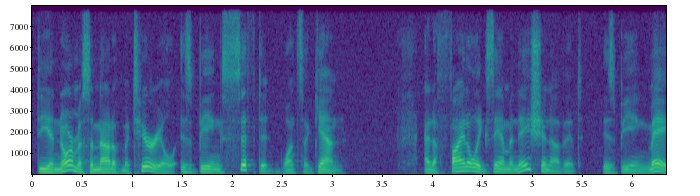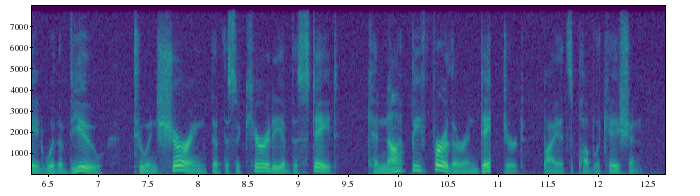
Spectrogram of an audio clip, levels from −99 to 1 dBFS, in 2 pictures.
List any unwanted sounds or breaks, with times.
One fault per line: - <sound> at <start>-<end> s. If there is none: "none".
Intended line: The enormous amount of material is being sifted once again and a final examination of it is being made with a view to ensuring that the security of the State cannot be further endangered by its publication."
- dropout at 10.9-11.1 s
